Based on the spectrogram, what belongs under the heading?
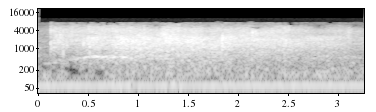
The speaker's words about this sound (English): Let's give all the recipients of the Student Leadership Award a round of applause.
